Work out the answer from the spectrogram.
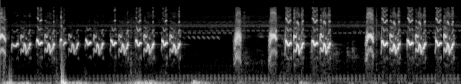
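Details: Male sooty-headed bulbul (kutilang) calling to a rival in the afternoon: rapid runs of bubbly, chirping notes repeated in quick succession, broken by sharp clicks and low thumps.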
